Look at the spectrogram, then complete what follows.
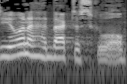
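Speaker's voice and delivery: very nonchalant, low and relaxed tone.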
